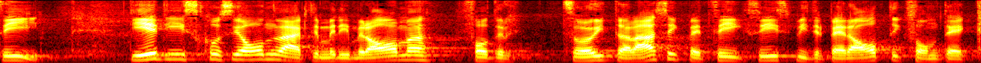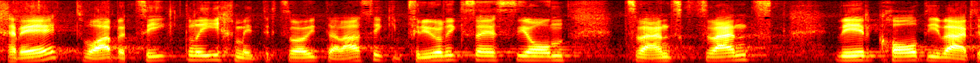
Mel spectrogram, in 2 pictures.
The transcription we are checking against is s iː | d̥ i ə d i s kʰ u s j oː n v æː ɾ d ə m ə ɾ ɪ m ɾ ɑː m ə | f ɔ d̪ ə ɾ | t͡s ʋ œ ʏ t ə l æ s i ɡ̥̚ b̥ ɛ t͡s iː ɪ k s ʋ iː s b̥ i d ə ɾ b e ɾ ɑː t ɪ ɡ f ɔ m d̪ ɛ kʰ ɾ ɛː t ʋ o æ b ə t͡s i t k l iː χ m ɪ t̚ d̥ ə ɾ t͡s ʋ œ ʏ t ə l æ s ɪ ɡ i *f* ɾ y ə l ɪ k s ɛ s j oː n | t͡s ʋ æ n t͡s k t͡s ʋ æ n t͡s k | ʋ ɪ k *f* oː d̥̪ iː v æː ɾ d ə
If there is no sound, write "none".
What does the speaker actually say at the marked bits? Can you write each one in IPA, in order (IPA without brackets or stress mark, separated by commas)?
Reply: f, h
